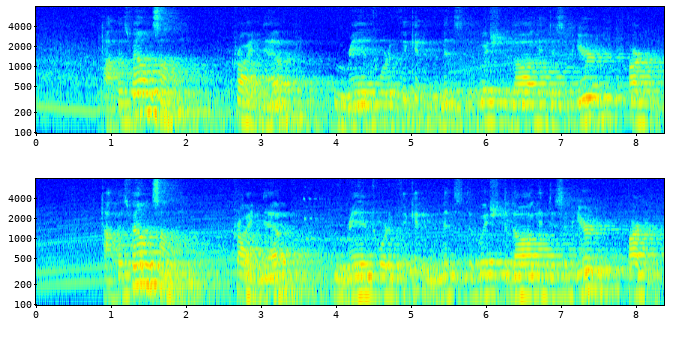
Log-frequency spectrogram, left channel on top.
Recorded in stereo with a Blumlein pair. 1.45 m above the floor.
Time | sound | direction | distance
0.9 | a man speaking | 55° right | 2 m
